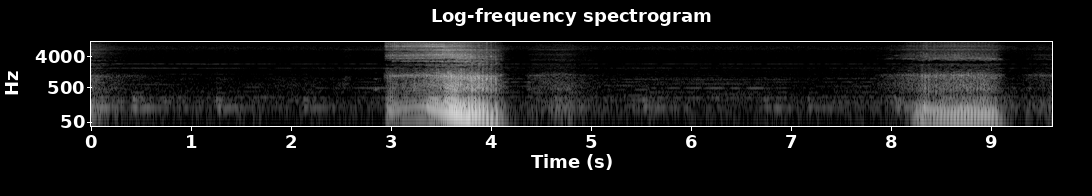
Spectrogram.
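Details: Person snoring during sleep: two harsh, rattling snores about five seconds apart, with quiet breathing between; ordinary snoring.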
